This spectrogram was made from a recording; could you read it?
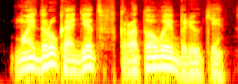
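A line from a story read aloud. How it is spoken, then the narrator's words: Plain reply. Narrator (Russian): ответил Перьеголовый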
